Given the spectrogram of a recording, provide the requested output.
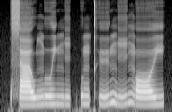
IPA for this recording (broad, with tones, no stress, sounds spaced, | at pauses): s aː˨˧ w ŋ uː˧ j ŋ iː˨ k̚ p ʊ˧ ŋ kʰ yː˨˥ ŋ iː˨˥ ŋ ɔː˨˧ j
